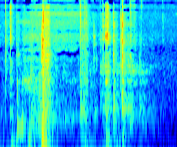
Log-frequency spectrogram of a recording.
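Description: Several sharp clicks and taps as small metal double-cap rivet parts and a pair of pliers are handled and brought onto a strap at a workbench, the loudest click about half a second in and a quick cluster of them past the middle.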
